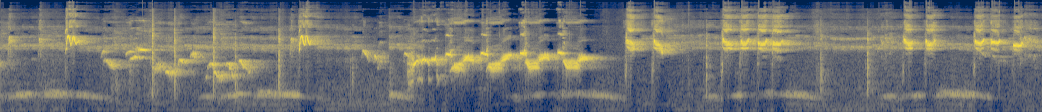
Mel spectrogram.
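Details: Vigorous white-rumped shama song, used as a stimulus for other shamas: bright warbled whistles and high sustained notes mixed with sharp clicks, with a low droning note recurring between phrases.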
